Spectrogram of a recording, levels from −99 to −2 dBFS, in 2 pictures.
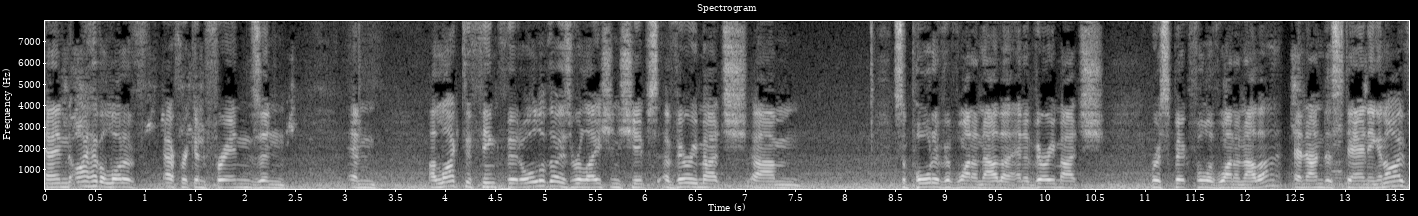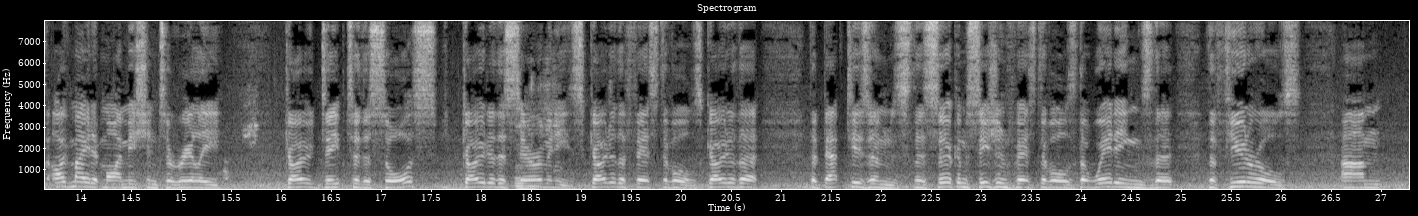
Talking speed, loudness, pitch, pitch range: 160 wpm, -22 LUFS, 170 Hz, 150-185 Hz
